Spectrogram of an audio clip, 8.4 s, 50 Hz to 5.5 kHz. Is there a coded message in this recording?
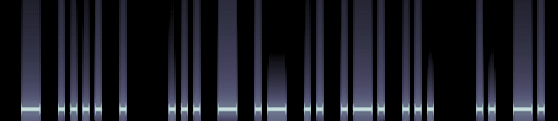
Yes: Morse code from 0.3 to 8.2 s, heard as a keyed tone, about 13 wpm, 600 Hz. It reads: THE STAIRS IN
